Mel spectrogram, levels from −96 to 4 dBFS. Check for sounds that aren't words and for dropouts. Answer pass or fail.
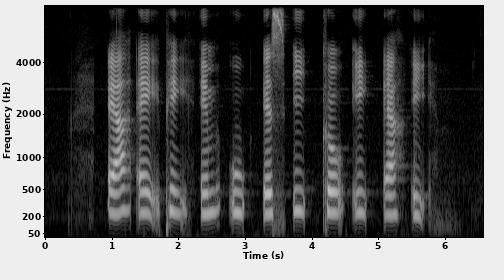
pass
